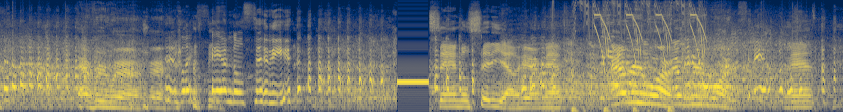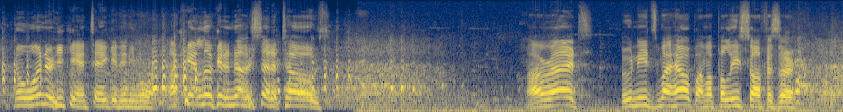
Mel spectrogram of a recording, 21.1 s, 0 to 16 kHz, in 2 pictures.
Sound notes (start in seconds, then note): 0.1 Chanel chuckles; 3.2 audience laughs; 6.9 beep; 13.9 audience laughs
